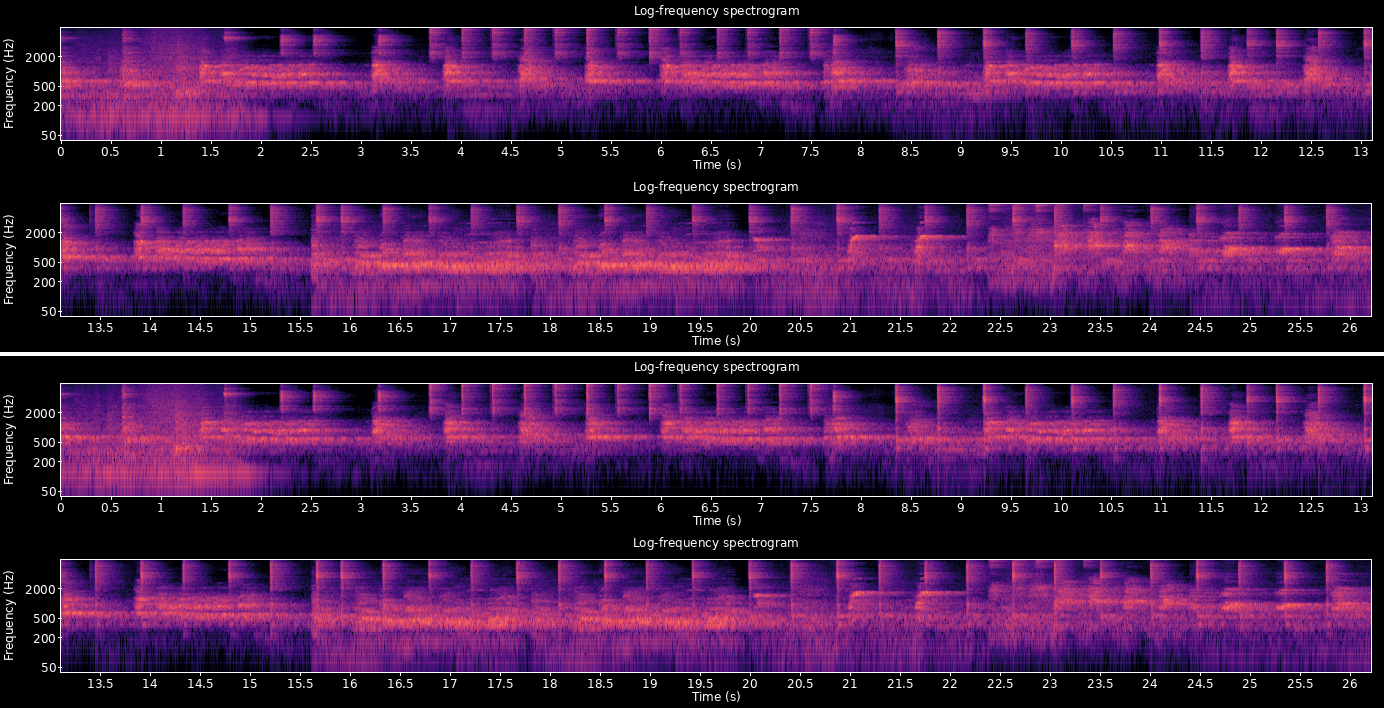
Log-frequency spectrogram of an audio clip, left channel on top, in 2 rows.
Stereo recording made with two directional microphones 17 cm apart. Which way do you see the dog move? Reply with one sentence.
You can hear the dog stay in one place.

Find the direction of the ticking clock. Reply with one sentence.
You can hear the ticking clock on the right.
